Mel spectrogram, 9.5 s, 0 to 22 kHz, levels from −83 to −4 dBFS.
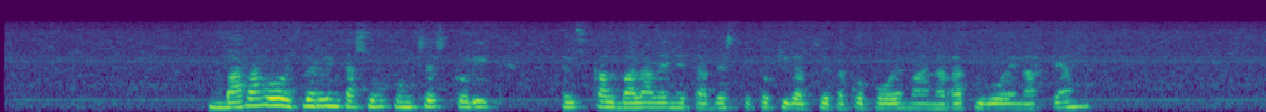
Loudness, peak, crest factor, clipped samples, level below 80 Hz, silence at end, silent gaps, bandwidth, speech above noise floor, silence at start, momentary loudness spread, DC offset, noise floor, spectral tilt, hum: -23 LUFS; -4 dBFS; 18 dB; under 0.1%; -64 dBFS; 1.3 s; none; 10.5 kHz; 28 dB; 1.55 s; 12 LU; under 0.1%; -50 dBFS; -7 dB/octave; none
